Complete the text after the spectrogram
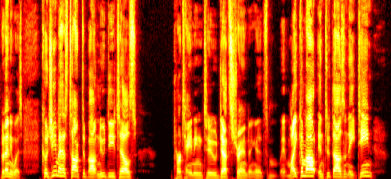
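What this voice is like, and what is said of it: Wavering, sick-sounding, slightly slurred voice. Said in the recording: “Why do I sound like I'm drunk? I'm not actually drunk, people. I'm sick. So if you do hear a wavering in my voice or if my voice sounds a little different”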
